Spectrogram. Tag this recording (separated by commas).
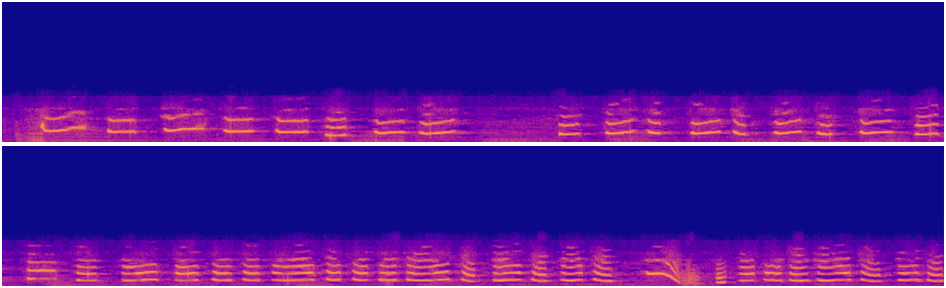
Brass instrument, Music, Musical instrument, Jazz, Trumpet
